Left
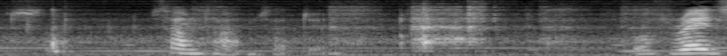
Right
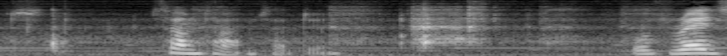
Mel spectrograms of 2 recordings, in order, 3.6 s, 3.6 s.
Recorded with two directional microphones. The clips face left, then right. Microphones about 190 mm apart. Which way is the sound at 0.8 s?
45° right (ahead or behind).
